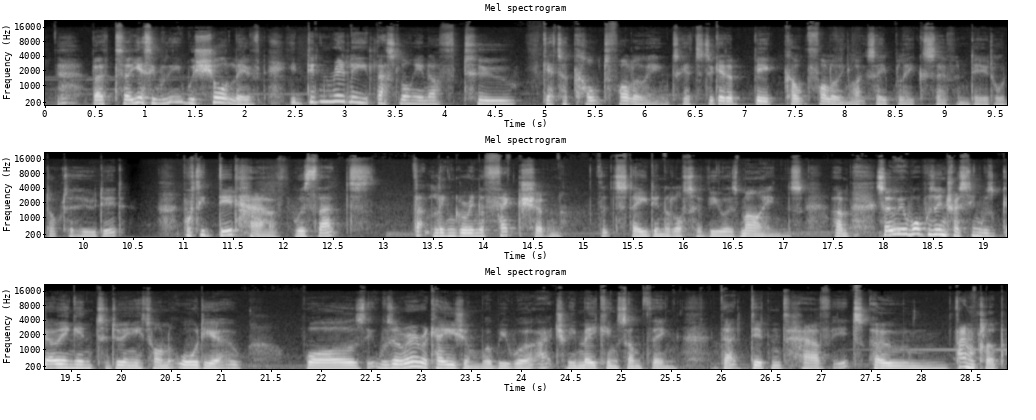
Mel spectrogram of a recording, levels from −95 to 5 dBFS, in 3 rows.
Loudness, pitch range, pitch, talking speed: -14 LUFS, 120-165 Hz, 140 Hz, 170 wpm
